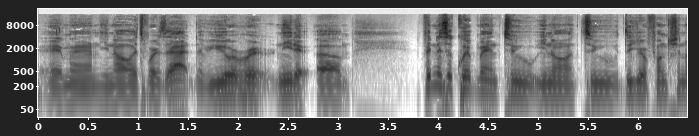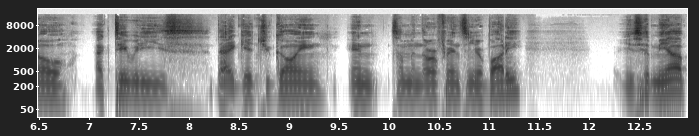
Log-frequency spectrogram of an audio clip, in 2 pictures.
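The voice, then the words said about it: Slightly raspy, sleepy voice. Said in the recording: “I'm a little raspy because of the game. Probably a little sleepy”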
